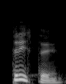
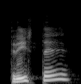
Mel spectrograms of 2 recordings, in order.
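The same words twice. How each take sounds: First: Triste with a falling tune; feminine form. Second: Triste with a high rising tune; masculine form. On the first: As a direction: let triste drop, closing the pair. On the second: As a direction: say Triste rising sharply, like the first item of a list. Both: Shown as a demonstration.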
